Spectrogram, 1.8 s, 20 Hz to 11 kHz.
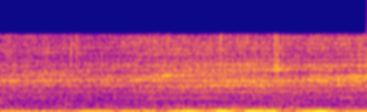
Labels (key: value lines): label: anthrophony, boat engine
recorder: SoundTrap 500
